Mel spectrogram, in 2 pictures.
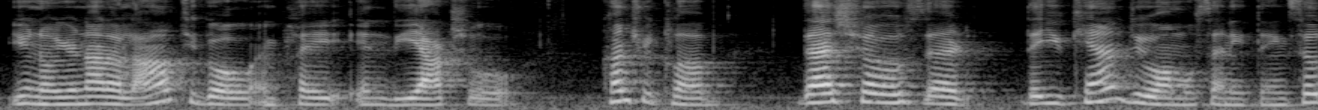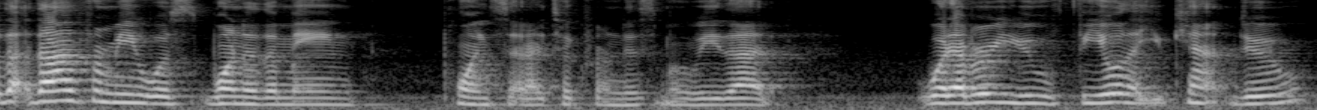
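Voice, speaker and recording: A woman's voice: mid-range voice, moderate pace. Woman podcast host chatting earnestly. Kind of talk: casual conversational movie discussion.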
